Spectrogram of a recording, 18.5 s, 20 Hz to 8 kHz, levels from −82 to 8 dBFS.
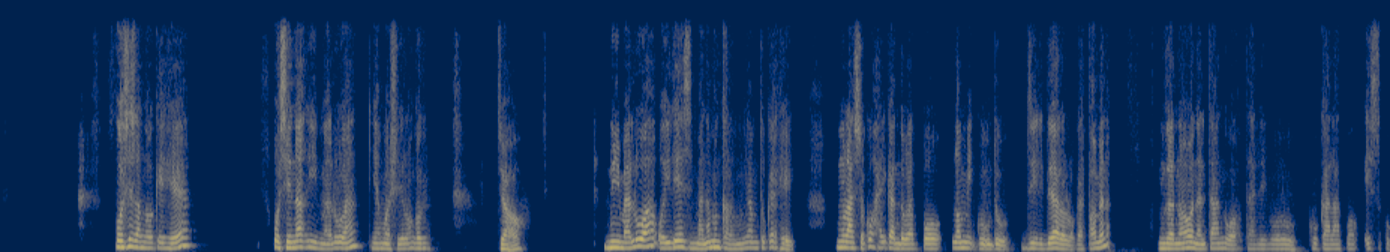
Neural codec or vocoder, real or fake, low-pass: codec, 16 kHz in and 24 kHz out, 0.4 kbps, LongCat-Audio-Codec, fine tuned four codebook decoder; fake; 7.2 kHz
